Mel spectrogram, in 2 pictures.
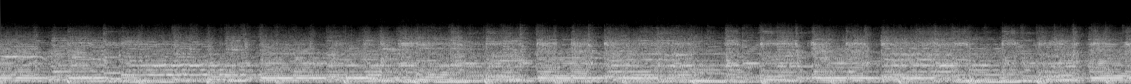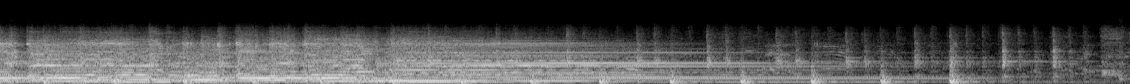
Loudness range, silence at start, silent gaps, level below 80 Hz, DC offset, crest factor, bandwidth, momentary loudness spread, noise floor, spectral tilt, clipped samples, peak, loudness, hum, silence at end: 9 LU; 0 s; none; -32 dBFS; under 0.1%; 12 dB; 6.4 kHz; 12 LU; -32 dBFS; -8.5 dB/octave; under 0.1%; 0 dBFS; -13 LUFS; none; 0 s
